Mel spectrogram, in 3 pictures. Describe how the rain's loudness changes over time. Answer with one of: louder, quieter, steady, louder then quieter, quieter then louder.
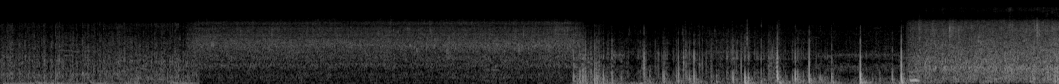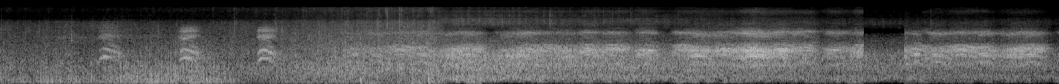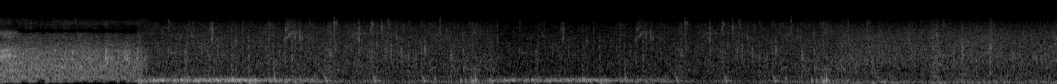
louder then quieter.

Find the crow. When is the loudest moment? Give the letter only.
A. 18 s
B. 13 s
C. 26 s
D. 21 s
A.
